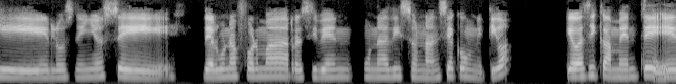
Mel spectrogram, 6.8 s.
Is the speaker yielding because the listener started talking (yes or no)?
no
